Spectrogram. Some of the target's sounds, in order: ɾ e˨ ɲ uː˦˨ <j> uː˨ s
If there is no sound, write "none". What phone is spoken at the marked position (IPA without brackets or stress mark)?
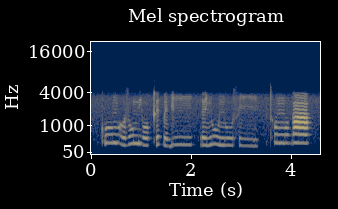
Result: ɲ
